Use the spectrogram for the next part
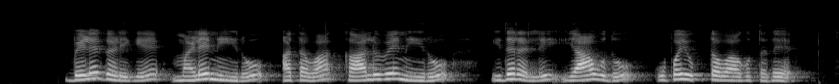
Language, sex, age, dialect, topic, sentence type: Kannada, female, 46-50, Mysore Kannada, agriculture, question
